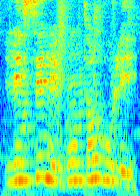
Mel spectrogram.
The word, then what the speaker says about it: Laissez les bons temps rouler: This phrase, by the way, for anyone who doesn't speak French, is pronounced "Laissez les bons temps rouler," and it means let the good times roll.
